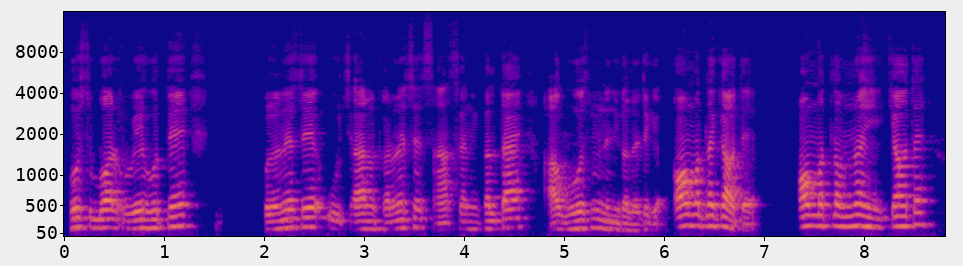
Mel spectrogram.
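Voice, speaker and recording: Male teacher of middle pitch for an exam-prep lesson; drills every point by repetition and questions. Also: moderate pace, a little mellow. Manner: repetitive, drills and quizzes students.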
